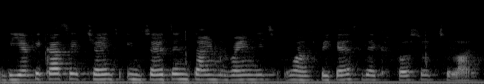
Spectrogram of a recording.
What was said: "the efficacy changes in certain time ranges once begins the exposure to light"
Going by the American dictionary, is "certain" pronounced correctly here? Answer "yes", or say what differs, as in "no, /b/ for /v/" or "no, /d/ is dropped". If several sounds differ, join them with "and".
yes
